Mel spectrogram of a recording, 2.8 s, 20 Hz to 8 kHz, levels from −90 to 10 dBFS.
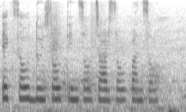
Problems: none marked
